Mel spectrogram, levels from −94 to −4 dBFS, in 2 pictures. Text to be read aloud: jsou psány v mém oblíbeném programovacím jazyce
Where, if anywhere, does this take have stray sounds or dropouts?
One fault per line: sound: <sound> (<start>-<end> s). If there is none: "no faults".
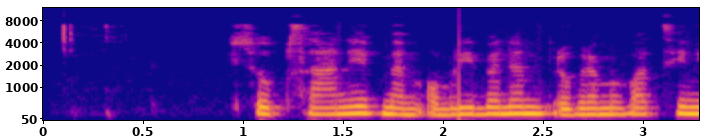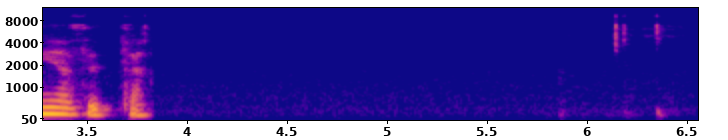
no faults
